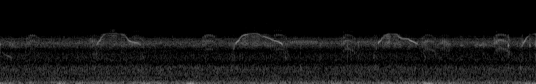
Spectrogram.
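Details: Female royal albatross chick wheeing as her mother feeds her, 23 August 2022. Soft arched whistles roughly every 1.4 seconds, partly buried under heavy broadband hiss.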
